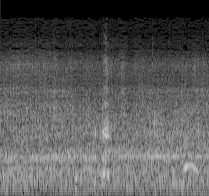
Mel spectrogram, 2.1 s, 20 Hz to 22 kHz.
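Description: Zenoah 22.5cc two-stroke petrol engine of an R/C model racing boat idling steadily.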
